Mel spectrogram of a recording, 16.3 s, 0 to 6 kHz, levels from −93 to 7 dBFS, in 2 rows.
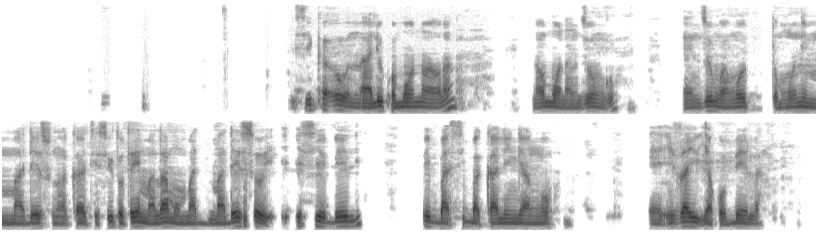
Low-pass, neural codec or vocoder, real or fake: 5.4 kHz; none; real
